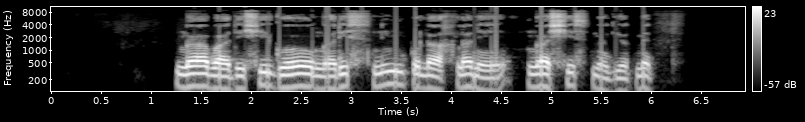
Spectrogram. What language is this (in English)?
Balti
